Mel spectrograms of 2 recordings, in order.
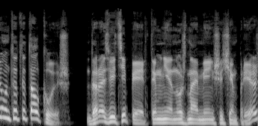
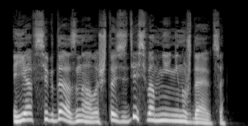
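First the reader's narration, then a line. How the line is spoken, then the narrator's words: Wailing, whimpering. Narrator (Russian): возопила жалобно хныча миссис Гаммидж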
